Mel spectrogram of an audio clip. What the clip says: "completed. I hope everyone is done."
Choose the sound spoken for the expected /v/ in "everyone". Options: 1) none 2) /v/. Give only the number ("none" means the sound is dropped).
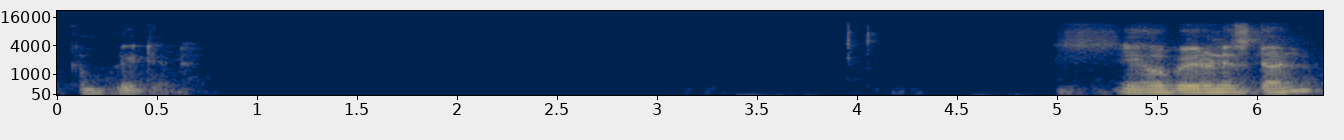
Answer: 1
